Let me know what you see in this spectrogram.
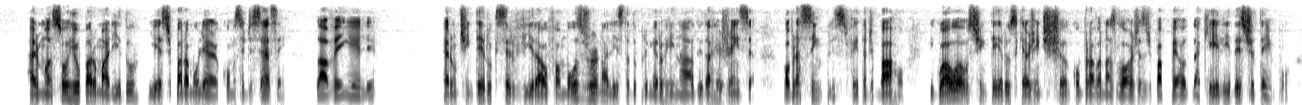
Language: Portuguese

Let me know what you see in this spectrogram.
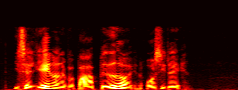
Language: Danish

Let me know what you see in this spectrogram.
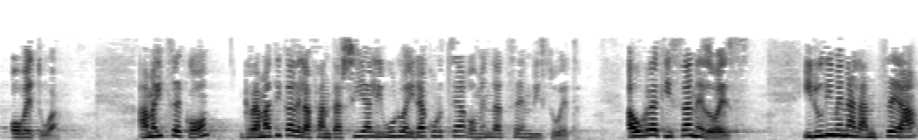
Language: Basque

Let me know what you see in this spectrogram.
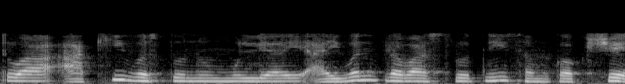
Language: Gujarati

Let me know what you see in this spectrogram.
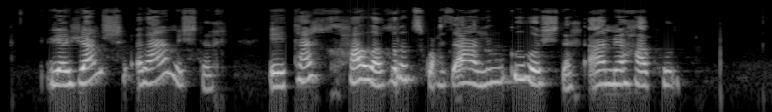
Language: Abkhazian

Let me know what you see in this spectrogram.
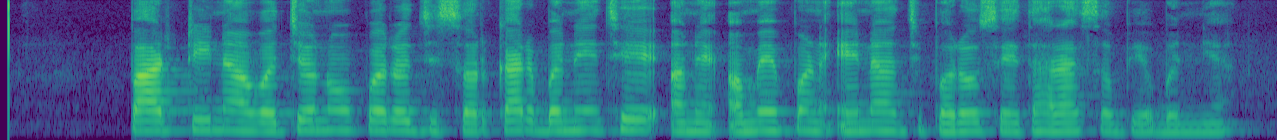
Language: Gujarati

